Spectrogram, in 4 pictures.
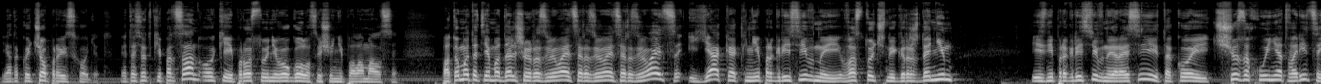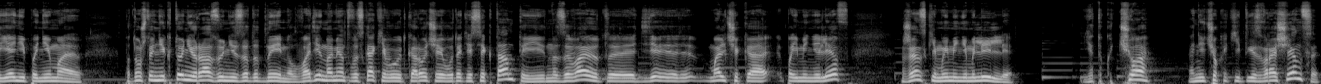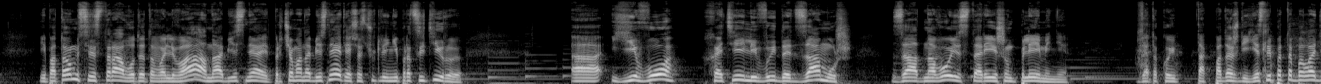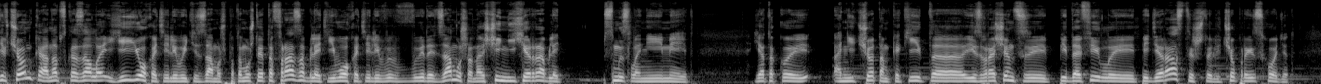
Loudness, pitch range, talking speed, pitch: -18 LUFS, 145-185 Hz, 165 wpm, 160 Hz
